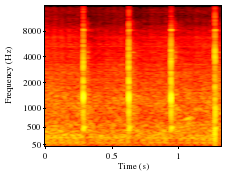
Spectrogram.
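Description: A hammer taps four times on a concrete bridge deck overlay at a spot the injected epoxy has not yet reached. Each tap is a short, bright knock with a high ringing tone, and the spot sounds hollow, marking how far the epoxy has spread beneath the deck.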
